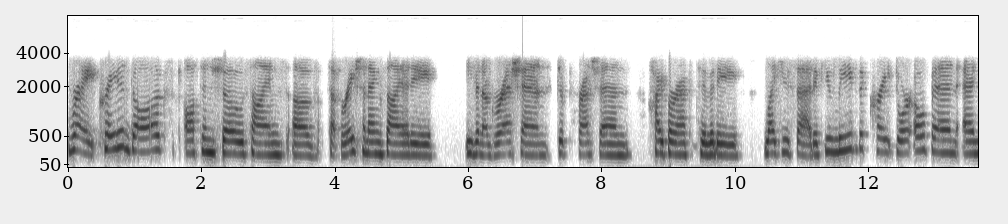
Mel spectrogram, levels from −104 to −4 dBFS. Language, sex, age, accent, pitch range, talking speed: English, female, 30-49, American, 190-215 Hz, 105 wpm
